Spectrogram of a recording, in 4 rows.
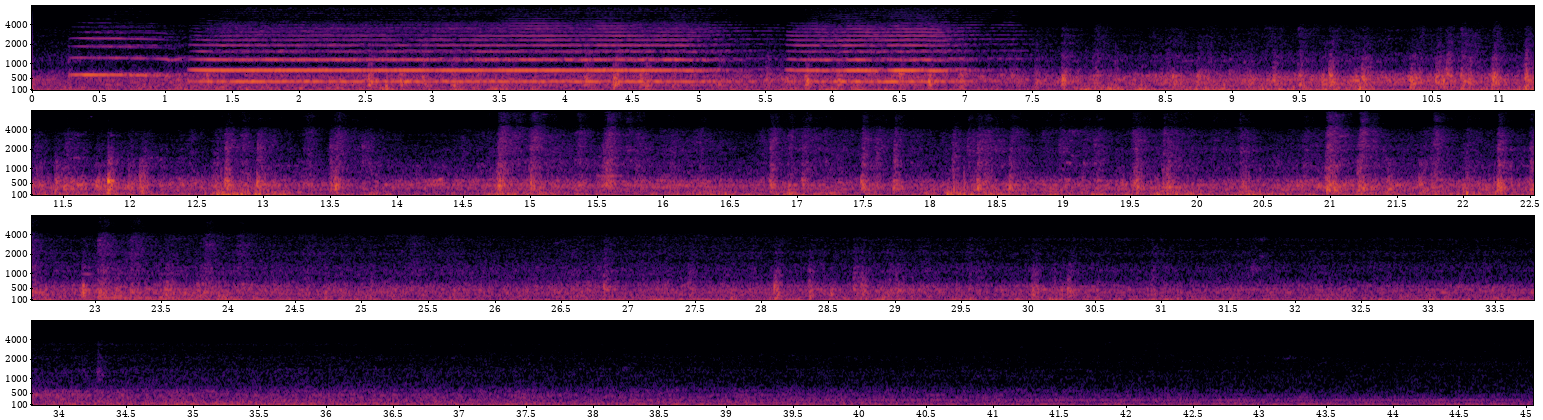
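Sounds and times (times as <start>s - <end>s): train rumble: 0.0s - 45.0s
train horn blowing: 0.2s - 7.6s.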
